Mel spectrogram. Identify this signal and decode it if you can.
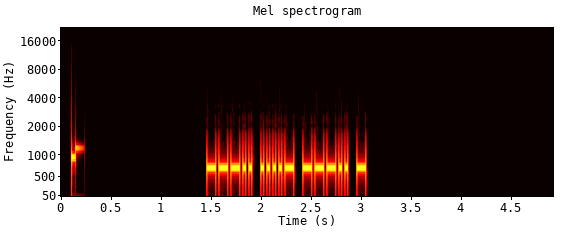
Morse code, heard as a keyed tone, about 40 wpm, 700 Hz. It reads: 848T
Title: Common Cut Numbers - 4-Digit 40wpm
